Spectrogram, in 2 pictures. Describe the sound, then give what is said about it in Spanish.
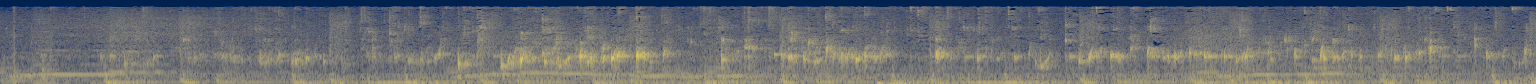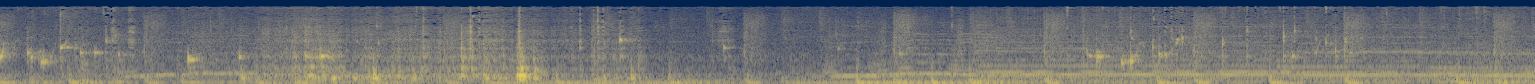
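A mixture of water and yerba draining through a filter into a container, with soft continuous dripping and trickling under light background music. “Ponemos la mezcla sobre el filtro. Y dejamos que se filtre.”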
